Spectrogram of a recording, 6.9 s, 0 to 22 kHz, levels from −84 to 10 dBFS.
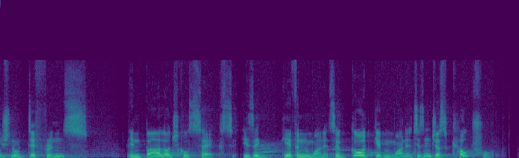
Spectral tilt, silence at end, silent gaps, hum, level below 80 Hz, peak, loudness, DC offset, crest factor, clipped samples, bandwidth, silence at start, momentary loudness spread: -6 dB/octave; 0.35 s; none; none; -64 dBFS; -6 dBFS; -25 LUFS; under 0.1%; 20 dB; under 0.1%; 14 kHz; 0 s; 12 LU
